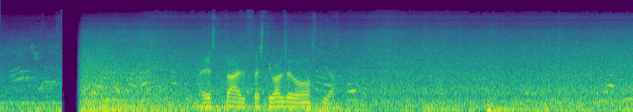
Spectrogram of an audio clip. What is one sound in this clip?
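Waves wash and splash against rocks.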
